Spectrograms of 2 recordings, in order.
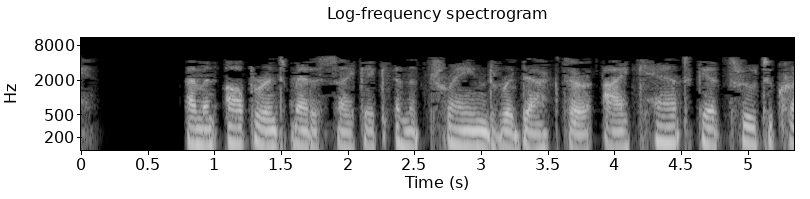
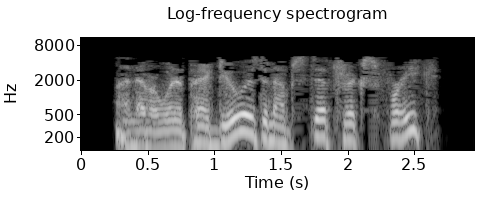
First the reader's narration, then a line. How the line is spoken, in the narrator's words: Aiken jeered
